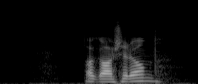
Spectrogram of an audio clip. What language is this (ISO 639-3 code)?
nor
